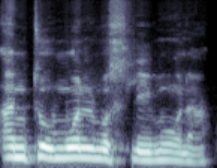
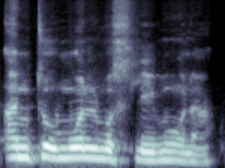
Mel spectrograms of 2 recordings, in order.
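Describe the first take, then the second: First: Antum runs into the next word through mu. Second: The same.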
